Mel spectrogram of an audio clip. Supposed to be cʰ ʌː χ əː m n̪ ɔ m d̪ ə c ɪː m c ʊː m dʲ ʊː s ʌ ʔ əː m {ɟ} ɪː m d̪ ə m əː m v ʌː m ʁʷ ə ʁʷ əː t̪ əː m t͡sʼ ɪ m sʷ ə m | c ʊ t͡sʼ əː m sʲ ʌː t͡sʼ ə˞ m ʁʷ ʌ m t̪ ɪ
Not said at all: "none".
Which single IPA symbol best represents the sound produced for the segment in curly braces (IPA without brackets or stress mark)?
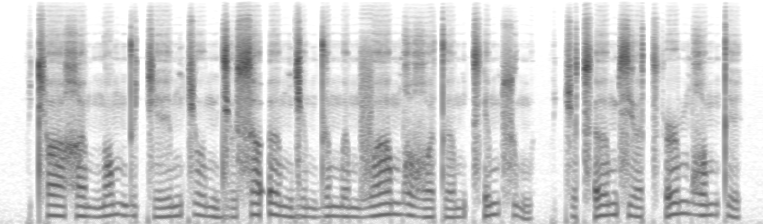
ɟ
